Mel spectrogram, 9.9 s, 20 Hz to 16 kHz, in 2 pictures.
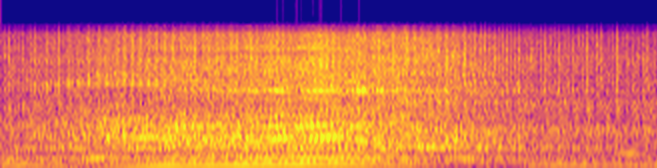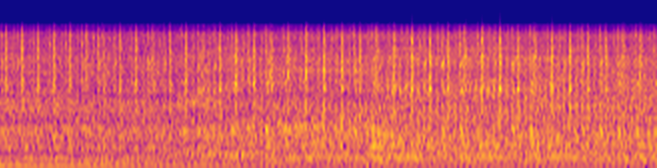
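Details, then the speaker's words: Rover 75 20K4F at idle: loud steady sharp metallic knock about four a second; cause two metal debris pieces in cylinder 5 (rear head), apparently from prior camshaft job, one trapped under valve; two valves replaced. "Не-не-не, клапана хуярят. Не знаю, я не знаю какой цилиндр, но клапана хуярят."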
